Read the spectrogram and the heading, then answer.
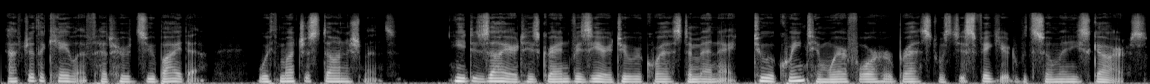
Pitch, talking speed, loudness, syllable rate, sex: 130 Hz, 150 wpm, -18 LUFS, 4.9 syllables/s, male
